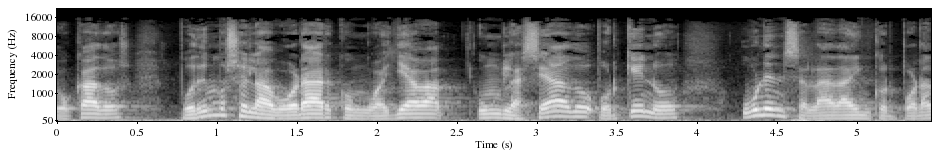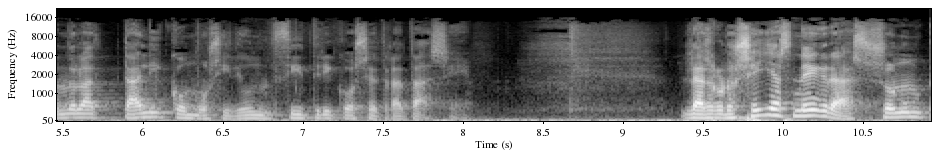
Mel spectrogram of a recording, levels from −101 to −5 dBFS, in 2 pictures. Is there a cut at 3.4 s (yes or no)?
yes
